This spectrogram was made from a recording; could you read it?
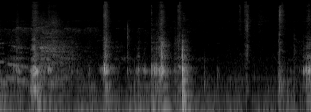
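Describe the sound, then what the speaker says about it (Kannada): A knife chops into cluster fig wood in a few irregular, sharp cuts, close and fairly quiet, with soft rubbing between strikes. "ಈ ಥರ ಕಟ್ ಮಾಡ್ಕೊಳ್ಳಿ ನೋಡಿ ಚಾಕಲ್ಲೂ ಆಗುತ್ತೆ ಇದ್ರ ಕತ್ತಿಯೆಲ್ಲ ಆಗುತ್ತೆ"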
